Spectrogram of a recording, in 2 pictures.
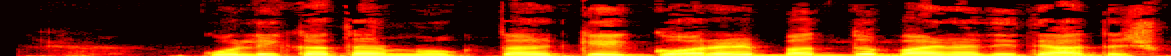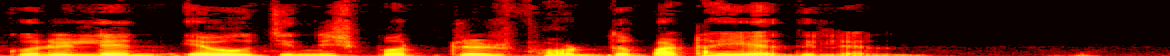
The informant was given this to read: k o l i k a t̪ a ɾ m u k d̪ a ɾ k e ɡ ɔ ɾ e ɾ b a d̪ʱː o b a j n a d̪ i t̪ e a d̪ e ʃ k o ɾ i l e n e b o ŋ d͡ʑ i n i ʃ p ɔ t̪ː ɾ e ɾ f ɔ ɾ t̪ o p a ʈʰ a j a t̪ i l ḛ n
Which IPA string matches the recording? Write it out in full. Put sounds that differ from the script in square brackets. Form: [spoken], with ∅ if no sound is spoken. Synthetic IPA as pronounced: k o l i k a t̪ a ɾ m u k [t̪] a ɾ k e ɡ ɔ ɾ e ɾ b a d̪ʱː o b a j n a d̪ i t̪ e a d̪ e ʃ k o ɾ i l e n e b o ŋ d͡ʑ i n i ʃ p ɔ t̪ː ɾ e ɾ f ɔ ɾ [d̪] o p a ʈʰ a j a [d̪] i l ḛ n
